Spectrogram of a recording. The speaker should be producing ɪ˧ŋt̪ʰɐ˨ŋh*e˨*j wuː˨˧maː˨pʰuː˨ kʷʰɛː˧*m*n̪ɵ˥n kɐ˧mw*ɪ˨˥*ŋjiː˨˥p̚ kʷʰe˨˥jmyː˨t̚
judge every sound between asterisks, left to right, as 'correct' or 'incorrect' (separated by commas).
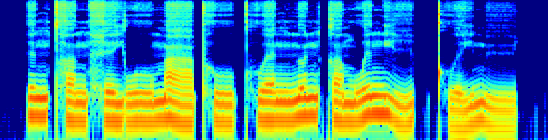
correct, incorrect, incorrect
